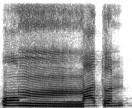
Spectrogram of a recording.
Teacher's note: میم کے اوپر شد ہے غنہ کریں گے ایک الف کی مقدار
